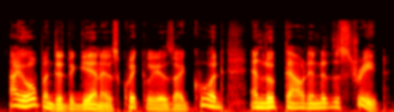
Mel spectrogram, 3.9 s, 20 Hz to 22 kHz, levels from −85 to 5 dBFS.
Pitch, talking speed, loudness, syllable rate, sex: 120 Hz, 230 wpm, -20 LUFS, 6.1 syllables/s, male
